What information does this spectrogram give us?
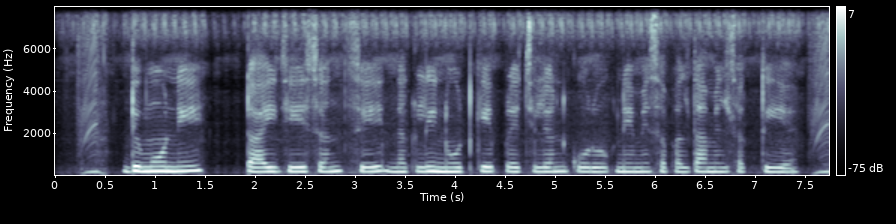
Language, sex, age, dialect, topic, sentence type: Hindi, female, 18-24, Kanauji Braj Bhasha, banking, statement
